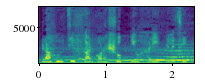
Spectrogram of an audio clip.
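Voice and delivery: ordinary delivery, nothing marked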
